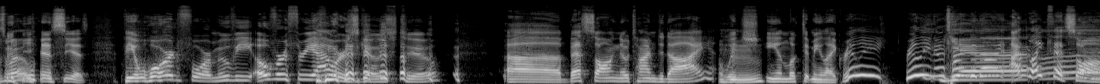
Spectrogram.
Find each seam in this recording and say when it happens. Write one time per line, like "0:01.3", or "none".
0:07.2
